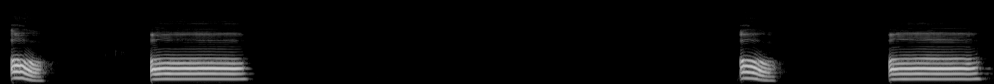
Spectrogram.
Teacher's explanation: The sound is similar to the O sound in the word pot, though try to open and round your mouth more than you would normally.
